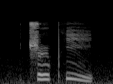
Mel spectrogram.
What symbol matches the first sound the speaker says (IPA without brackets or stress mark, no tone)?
ʈ͡ʂ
